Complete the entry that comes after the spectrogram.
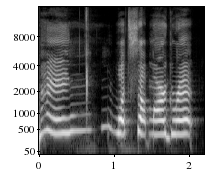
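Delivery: hammed-up high girlfriend voice; mock asylum inmate greeting. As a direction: gush hello at Margaret like a giddy patient. Imagined asylum inmate greeting friend.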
